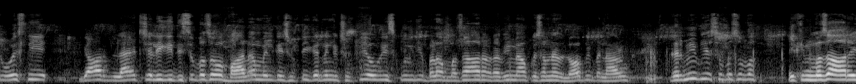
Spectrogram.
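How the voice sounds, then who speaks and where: Teenage male pet vlogger, high-pitched, excitable and chatty, outdoors on a phone with faint birdsong behind. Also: a little hiss or hum. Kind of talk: casual vlog. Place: rooftop with bird cages, outdoors. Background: birds chirping.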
